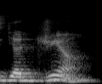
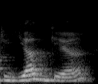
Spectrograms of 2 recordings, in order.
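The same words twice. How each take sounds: First: "yajya" slowly, with j in the middle; "yajya" with j replacing the hard g; correct pronunciation. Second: "yagya" with a hard g in the middle; wrong pronunciation. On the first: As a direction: demonstrate "yajya" as yaj-ya, unhurried. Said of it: "it's not yagya, it's yajya". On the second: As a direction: show the common mistake "yagya". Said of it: "So it's not yagya". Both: Shown as a demonstration.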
